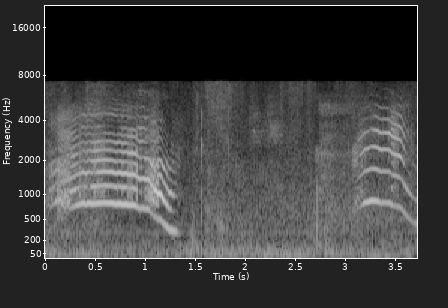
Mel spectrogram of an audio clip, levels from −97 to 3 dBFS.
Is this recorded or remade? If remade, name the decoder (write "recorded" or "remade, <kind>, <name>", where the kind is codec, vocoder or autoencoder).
recorded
